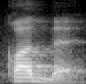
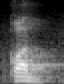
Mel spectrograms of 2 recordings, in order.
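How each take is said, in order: First: The final d is released with a bounce. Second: The final d is cut off without release. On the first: The speaker calls it right. "এই যে দালটা বের হয়ে আসলো উচ্চারণটা" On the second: The speaker calls it wrong. "এভাবে না"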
